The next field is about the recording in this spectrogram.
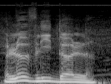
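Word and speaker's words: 愛乙女★DOLL: Ça s'écrit automé doll nous dit Auré mais en réalité ça se prononce Lovely doll parce que ça ça s'écrit à la japonaise mais en réalité il faut le prononcer visiblement à laisse d'accord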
